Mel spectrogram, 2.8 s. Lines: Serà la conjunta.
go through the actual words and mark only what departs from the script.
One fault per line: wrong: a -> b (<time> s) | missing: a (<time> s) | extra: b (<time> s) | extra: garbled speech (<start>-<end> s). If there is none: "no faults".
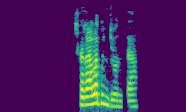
no faults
